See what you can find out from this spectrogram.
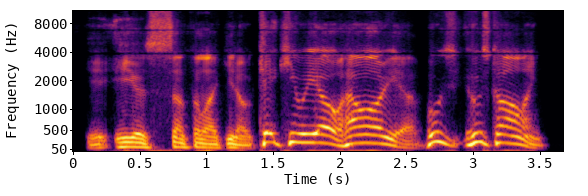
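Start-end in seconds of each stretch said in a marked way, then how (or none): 1.3-3.6 high, hyped-up DJ answering the phone; radio DJ imitation. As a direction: greet the caller as a peppy mock DJ. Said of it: "He goes, you know".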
